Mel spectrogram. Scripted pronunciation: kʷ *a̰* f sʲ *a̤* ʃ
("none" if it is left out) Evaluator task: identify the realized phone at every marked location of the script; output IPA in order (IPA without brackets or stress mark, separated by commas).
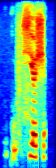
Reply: a̰, a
